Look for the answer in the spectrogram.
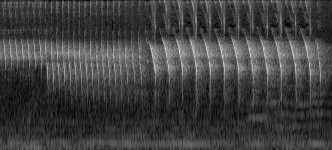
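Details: Lively canary song to lure and train young or silent male canaries; a dense high trill shifts into a rhythmic string of loud, clipped downward notes at a steady quick pace, with faint low background hum.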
